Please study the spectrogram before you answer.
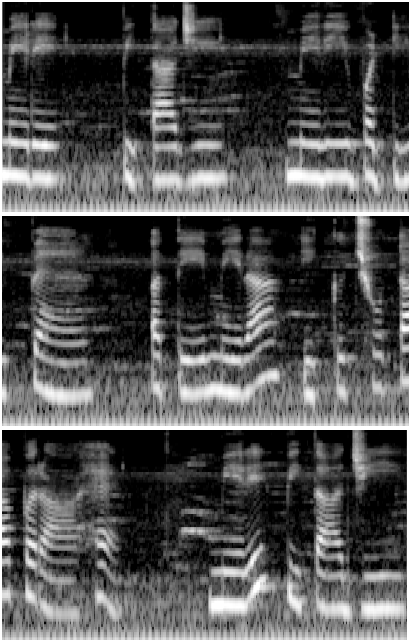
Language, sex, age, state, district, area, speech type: Punjabi, female, 18-30, Punjab, Rupnagar, urban, spontaneous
